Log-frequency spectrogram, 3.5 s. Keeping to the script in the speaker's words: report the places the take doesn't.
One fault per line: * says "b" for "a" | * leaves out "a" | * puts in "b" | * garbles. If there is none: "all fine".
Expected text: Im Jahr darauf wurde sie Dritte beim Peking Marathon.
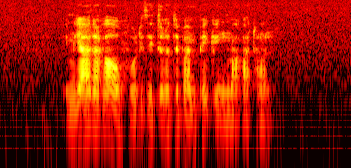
all fine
